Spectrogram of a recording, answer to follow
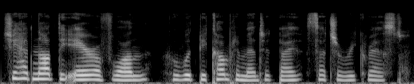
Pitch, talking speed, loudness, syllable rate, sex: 215 Hz, 215 wpm, -19 LUFS, 5.4 syllables/s, female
